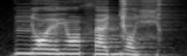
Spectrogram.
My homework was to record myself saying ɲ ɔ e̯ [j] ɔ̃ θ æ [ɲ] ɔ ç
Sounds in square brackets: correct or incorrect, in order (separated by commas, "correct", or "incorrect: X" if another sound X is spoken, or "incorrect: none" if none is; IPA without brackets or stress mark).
correct, incorrect: ɟ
